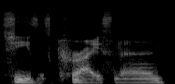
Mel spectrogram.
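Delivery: low, slow, hushed disbelief; weary sigh curse. Real, not acted. Fan groaning at the Bellas' return, hushed and slow. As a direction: drag it out under your breath.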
